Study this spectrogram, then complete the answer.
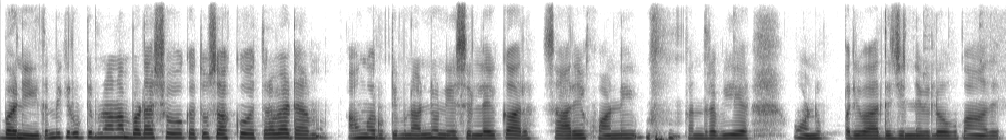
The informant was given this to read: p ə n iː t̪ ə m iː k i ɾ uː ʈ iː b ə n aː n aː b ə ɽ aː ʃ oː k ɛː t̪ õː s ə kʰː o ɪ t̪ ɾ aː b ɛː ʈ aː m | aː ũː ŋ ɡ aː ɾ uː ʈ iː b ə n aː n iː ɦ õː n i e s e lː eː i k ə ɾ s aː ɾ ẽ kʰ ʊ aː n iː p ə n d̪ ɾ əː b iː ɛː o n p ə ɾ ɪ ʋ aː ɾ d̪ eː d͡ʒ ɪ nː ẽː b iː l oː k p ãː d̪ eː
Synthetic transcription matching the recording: b ə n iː t̪ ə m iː k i ɾ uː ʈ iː b ə n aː n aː b ə ɽ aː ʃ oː k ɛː t̪ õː s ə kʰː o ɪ t̪ ɾ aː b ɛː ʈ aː m | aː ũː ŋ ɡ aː ɾ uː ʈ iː b ə n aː n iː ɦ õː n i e s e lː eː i k ə ɾ s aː ɾ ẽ kʰ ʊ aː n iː p ə n d̪ ɾ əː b iː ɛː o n p ə ɾ ɪ ʋ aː ɾ d̪ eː d͡ʒ ɪ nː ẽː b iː l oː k p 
